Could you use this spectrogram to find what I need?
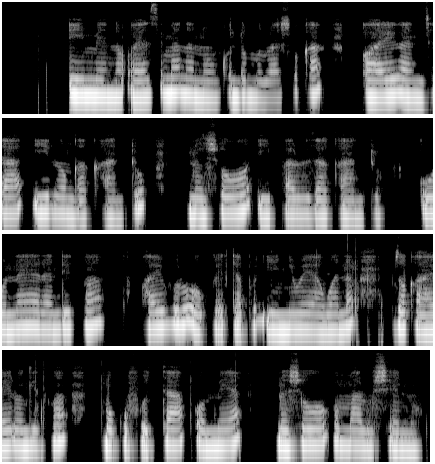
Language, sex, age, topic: Oshiwambo, female, 18-24, agriculture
